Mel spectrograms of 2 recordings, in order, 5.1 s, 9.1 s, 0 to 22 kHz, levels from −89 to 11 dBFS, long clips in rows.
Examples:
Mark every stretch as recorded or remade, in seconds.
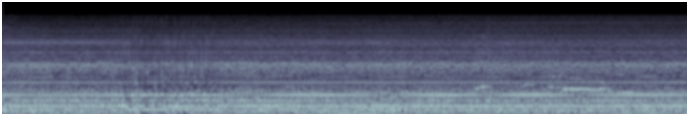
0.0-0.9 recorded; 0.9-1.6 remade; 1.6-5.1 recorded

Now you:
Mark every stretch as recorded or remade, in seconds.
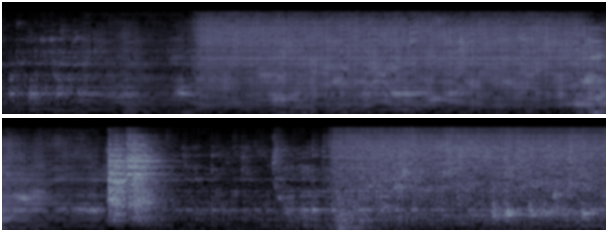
0.0-0.6 recorded; 0.6-5.3 remade; 5.3-9.1 recorded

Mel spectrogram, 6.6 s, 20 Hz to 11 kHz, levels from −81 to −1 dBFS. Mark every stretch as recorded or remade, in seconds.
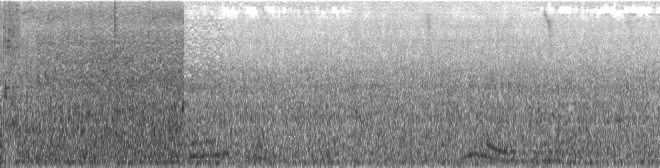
0.0-3.5 recorded; 3.5-5.4 remade; 5.4-6.6 recorded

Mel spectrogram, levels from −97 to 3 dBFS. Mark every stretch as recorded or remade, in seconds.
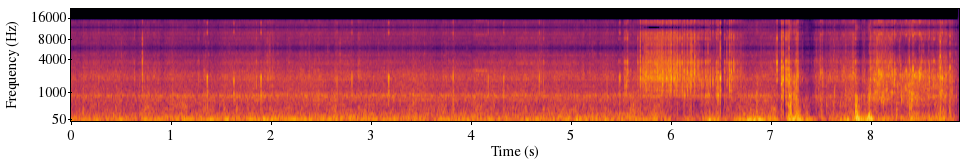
0.0-8.9 recorded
